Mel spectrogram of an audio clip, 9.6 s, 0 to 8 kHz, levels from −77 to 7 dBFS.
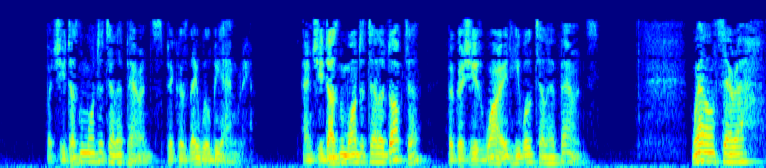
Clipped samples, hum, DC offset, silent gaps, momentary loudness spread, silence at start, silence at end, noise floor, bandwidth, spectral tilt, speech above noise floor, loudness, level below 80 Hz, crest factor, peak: under 0.1%; none; under 0.1%; none; 19 LU; 0.6 s; 0 s; -53 dBFS; 5.8 kHz; -10.5 dB/octave; 29 dB; -25 LUFS; -52 dBFS; 22 dB; -4 dBFS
